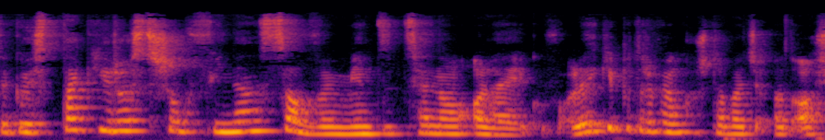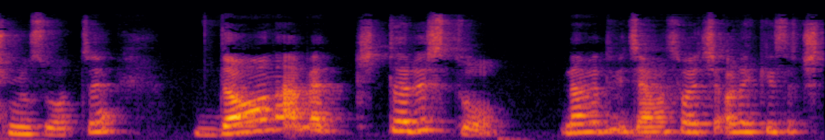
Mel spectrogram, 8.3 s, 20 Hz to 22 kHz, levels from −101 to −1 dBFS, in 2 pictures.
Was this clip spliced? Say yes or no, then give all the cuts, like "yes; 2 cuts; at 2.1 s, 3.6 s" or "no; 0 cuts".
no; 0 cuts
